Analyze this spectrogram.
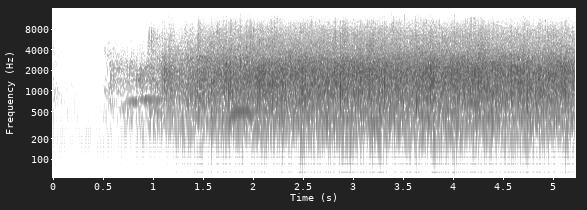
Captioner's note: cheering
